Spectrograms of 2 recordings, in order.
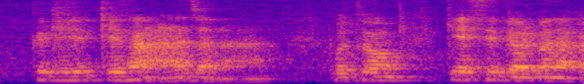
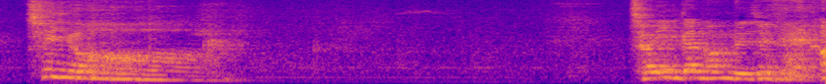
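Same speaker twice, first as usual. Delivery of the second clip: high, loud cry up to heaven; comically shouted plea to God; hammed-up wailing prayer; mock fervent prayer; 7 semitones higher, 4 dB louder, slower than usual. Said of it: "이렇게 기도하겠죠".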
